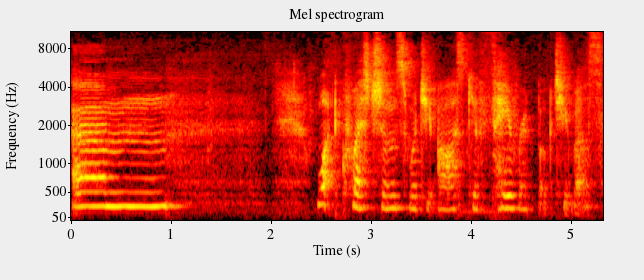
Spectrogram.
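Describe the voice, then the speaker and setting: Amid noticeable background noise, a woman with a German accent speaks very slowly at a high pitch, in a monotone, flat intonation with long, frequent pauses. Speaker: booktuber. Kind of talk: casual chat. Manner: hesitant, many fillers.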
